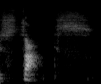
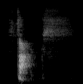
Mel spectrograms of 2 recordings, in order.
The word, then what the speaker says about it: seax: You'd hear something closer to sax. Very tight, very direct. Sax. No stretching, just the blade in sound form. In Saxony itself, in what is now Germany, again, seax is pronounced sax, firm and grounded, almost unchanged from its older roots.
